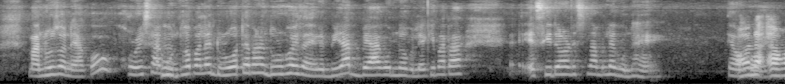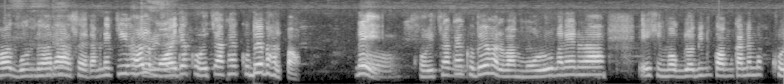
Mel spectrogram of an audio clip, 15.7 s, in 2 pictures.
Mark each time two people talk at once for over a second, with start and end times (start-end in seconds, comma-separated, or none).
none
